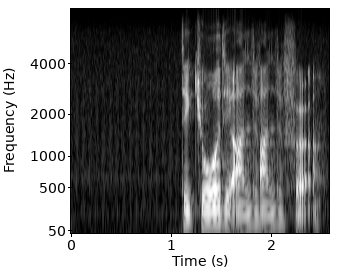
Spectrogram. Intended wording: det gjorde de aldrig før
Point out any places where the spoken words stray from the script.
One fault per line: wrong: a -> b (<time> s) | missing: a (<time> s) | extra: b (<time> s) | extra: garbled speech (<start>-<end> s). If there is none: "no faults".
extra: aldrig (1.9 s)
